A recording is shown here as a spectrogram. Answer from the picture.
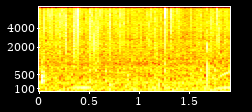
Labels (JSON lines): {"label": "biophony", "recorder": "SoundTrap 300"}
